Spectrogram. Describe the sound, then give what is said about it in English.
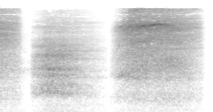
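A person breathes as a breathing exercise: a big, deep inhale, then a soft exhale, two long airy rushes of breath with a brief pause between them and no talking. “Let people hear how it's done. There you go. So it's like big, deep inhale, soft exhale. Big, deep inhale, soft exhale.”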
